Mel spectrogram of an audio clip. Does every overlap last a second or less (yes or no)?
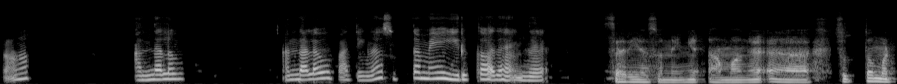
yes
